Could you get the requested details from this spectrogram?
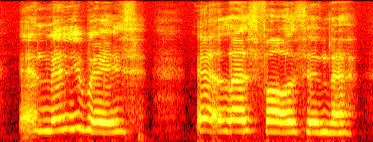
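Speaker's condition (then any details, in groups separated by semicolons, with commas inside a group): ALS; bulbar ALS, progressive, speech, swallowing, walking, breathing, hands; 1-2 years since diagnosis, feeding tube, trial medication, weakening fingers; tongue mostly paralyzed, hard to understand, poor saliva control, coughing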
